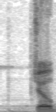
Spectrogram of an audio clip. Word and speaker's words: Job: Michael slowly rose to his feet as he saw Job approaching. Job, pronounced like Job from the Bible, a spelling abomination that had irritated Michael since they were children.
